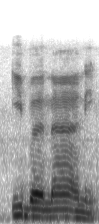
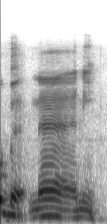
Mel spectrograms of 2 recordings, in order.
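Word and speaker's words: ابنان: Kalau mau disukunkan, kalau mau diberhentikan ibnani. Kalau mau lanjut lahu bnani. Karena ini alif ya. Ini bukan fathah di sini. Jadi ini sukun mati ya. Jadi bacanya lahu bnani atau lahu ibnani begitu.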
